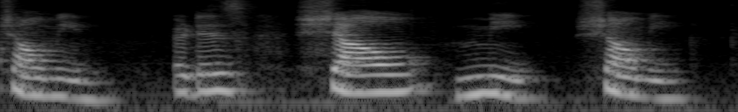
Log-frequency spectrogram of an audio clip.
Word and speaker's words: Xiaomi: is a Chinese brand and it is not xiaomi not xiaomi it is xiaomi Xiao me it is not xiaomi it is Xiao me xiaomi again many people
